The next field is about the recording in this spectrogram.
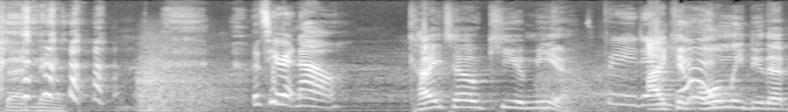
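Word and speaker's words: Kaito Kiyomiya: Mia yeah - oh is that so well Kaito cue Mia yeah I I fell down a flight of stairs trying to pronounce that let's hear it now kai Tokyo Mia I can only do that because I'm repeating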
